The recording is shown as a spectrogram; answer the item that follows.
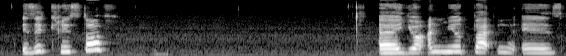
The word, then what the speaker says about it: Krzysztof: This two letters R and Z are pronounced in Polish as sh which is a bit tricky for foreigners.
